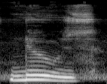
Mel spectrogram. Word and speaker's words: nose: Harus huruf S dibacanya Z. Biasanya kalau apa? Kalau dia berada di antara 2 vokal. Nose.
